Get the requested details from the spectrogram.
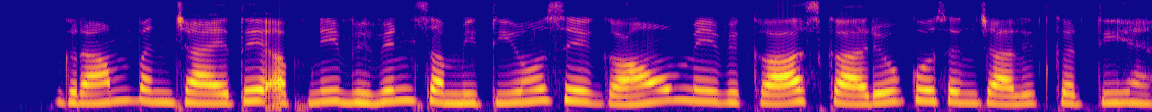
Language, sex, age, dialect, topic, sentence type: Hindi, female, 51-55, Garhwali, banking, statement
